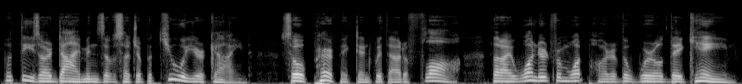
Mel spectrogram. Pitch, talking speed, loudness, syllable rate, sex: 130 Hz, 210 wpm, -20 LUFS, 5.2 syllables/s, male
